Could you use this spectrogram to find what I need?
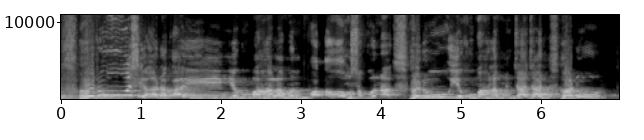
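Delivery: high, sing-song wailing fret; panicky mother. Retold or imitated. Mother fearing her child's leg is lost, high sing-song wail.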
